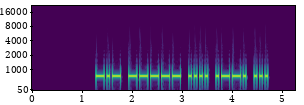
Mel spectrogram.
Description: Morse code, heard as a keyed tone, about 22 wpm, 700 Hz. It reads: K0HPS
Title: USA Call Signs - 5 Characters - Repeated 3x - 22wpm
